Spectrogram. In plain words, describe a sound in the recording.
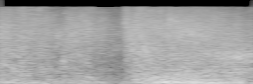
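A deep magical blast booms.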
